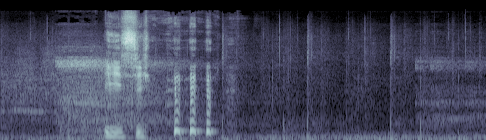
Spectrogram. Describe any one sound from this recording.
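A young man laughs briefly.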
